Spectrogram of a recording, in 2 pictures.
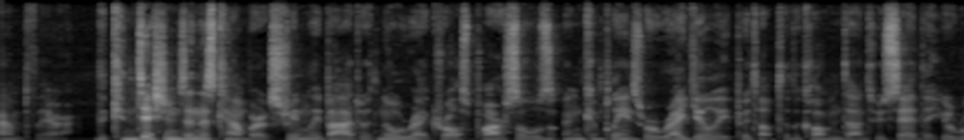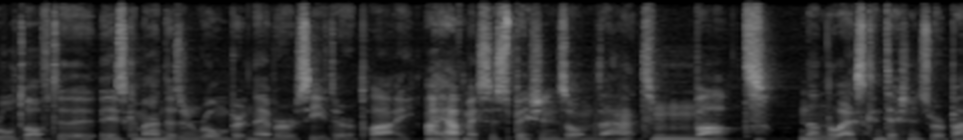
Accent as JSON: {"language": "English", "country": "United Kingdom", "said": "we're both from the United Kingdom."}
